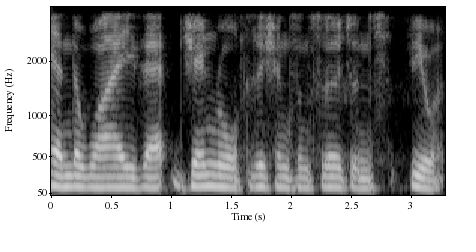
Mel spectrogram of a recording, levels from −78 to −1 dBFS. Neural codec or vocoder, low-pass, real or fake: codec, 16 kHz, 4 kbps, FunCodec, trained on Chinese and English, 50 frames a second; 3.6 kHz; fake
